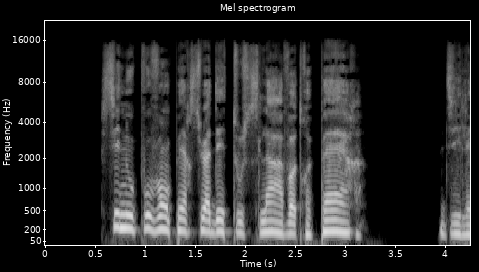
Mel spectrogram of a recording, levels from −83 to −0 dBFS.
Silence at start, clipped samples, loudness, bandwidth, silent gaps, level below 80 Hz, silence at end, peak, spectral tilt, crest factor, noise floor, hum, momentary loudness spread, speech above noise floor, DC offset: 0.55 s; under 0.1%; -19 LUFS; 16 kHz; none; -54 dBFS; 0 s; -2 dBFS; -5.5 dB/octave; 18 dB; under -90 dBFS; none; 11 LU; over 72 dB; under 0.1%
